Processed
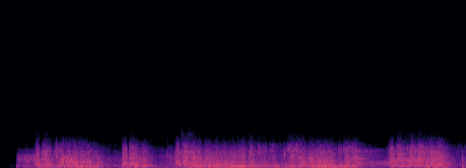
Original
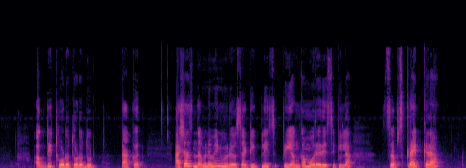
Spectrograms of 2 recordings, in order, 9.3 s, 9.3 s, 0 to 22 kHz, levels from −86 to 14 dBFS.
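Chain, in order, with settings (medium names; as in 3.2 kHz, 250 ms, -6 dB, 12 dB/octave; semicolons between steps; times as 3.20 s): local Wiener filter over 9 samples; recorder AGC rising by 26 dB/s; gate with hold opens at -36 dBFS; frequency shift -120 Hz; 6.92–8.18 s: ring modulator 780 Hz; wavefolder -15.5 dBFS; level-controlled noise filter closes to 1.3 kHz, open at -21 dBFS; saturation -28 dBFS, distortion -8 dB; on a send: delay 937 ms -22 dB; on the sum: plate-style reverb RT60 0.69 s, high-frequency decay 0.95×, pre-delay 120 ms, DRR -2 dB; mistuned SSB -80 Hz 260–2600 Hz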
